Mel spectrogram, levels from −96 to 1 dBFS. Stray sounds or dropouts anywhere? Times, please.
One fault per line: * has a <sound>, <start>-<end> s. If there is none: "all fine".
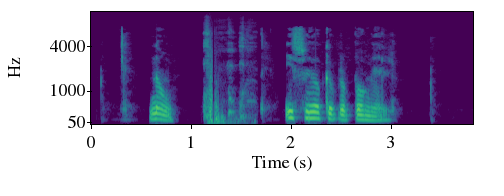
* has a cough, 1.1-1.7 s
